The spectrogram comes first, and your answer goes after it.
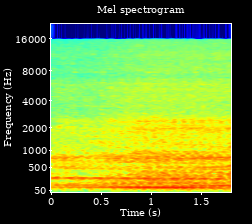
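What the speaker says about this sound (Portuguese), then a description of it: "Esse é aquele motor 352." A Mercedes 352 diesel engine runs steadily on a dynamometer, a loud, even idle with a deep hum and constant drone throughout.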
